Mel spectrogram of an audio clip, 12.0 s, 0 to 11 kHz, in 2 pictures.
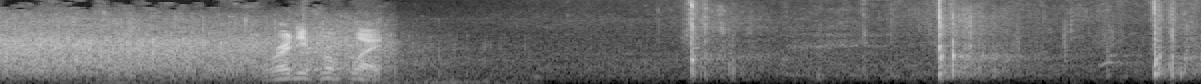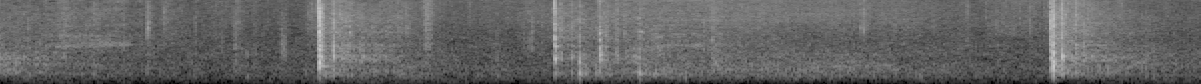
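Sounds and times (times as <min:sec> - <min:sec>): tennis balls struck by rackets: 0:03.4 - 0:06.3, 0:07.4 - 0:09.5, 0:11.1 - 0:12.0.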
